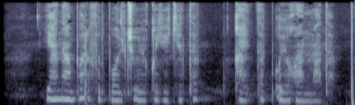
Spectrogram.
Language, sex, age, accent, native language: Uzbek, female, 25-34, Sirdaryo, Uzbek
